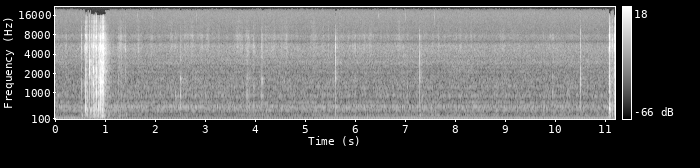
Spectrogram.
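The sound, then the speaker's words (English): A deck of cards is riffle-shuffled in one quick, loud burst near the start, followed by a steady low hum and a few faint scattered clicks, with no one speaking. “The shuffling is taking”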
